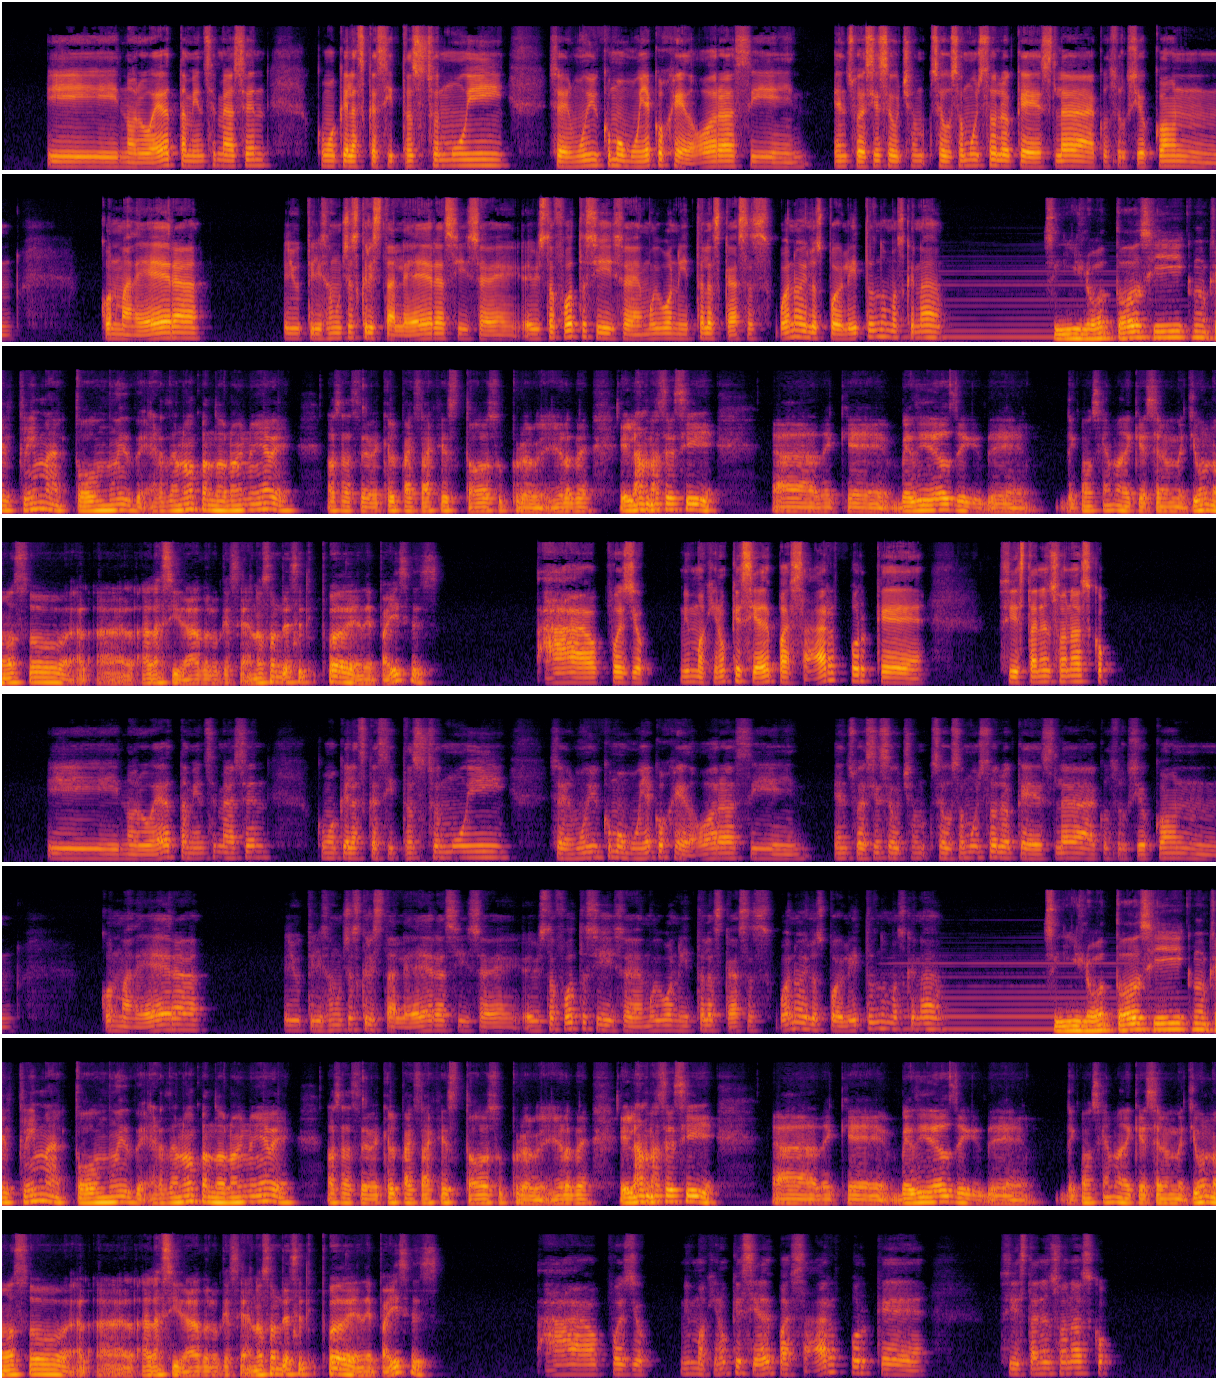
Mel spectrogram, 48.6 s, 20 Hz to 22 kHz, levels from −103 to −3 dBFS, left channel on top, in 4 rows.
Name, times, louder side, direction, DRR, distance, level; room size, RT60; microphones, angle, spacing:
voice 1, 0.4-8.0 8.3-12.2 13.1-14.2 15.0-21.5 41.8-42.8 43.2-45.6 46.4-47.4, left 7 dB, 65° left, 0.4 m, -29 dB
Bowed string instrument, 20.8-25.4, right 2 dB, 45° right, 1.5 m, -50 dB
voice 2, 22.6-27.2 27.5-31.7 32.0-40.7, right 1 dB, 10° right, 0.3 m, -27 dB
2.9 x 2.1 x 3.0 m
head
